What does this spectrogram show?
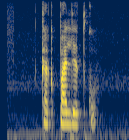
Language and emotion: Russian, neutral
